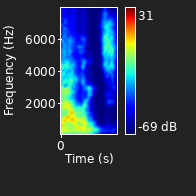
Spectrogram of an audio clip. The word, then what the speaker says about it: phthalates: Phthalates. It's spelled PHTHALATES, phthalates, and they're everywhere.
